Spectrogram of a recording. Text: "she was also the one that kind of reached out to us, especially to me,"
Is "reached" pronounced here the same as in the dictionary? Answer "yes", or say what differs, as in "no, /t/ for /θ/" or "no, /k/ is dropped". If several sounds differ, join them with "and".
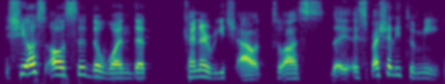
no, /t/ is dropped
